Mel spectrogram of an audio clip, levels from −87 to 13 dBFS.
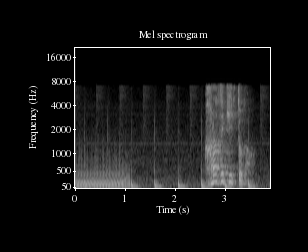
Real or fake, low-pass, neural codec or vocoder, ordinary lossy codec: real; 7.2 kHz; none; none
